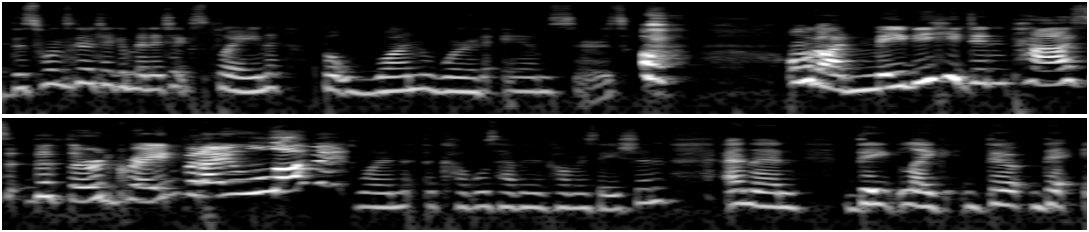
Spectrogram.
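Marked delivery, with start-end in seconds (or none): 3.2-7.2 high loud rising gush; excited gush. Real, not acted. Fan gushing about trope, excited. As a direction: gush with joy.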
